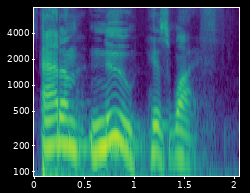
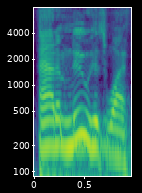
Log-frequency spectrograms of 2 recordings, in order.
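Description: First: Slow, with "knew" leaned on; stress on knew. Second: Louder, "knew" hit hard and falling; loud stress on knew. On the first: Preacher to congregation, slow weight on knew. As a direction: draw out "knew" so the meaning lands. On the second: Preacher repeating the verse to the church, loud emphasis on knew. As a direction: punch "knew" to drive it home. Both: Shown as a demonstration. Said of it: "It doesn't mean he knew her name".

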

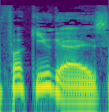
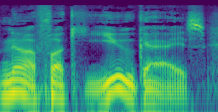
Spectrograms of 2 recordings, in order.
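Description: First: Dismissive curse, mildly heated; mock defiance. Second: Slow comeback. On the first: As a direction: fling it at them, half in jest. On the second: Retold or imitated. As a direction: drag it out coolly to top them. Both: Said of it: "And they're like".

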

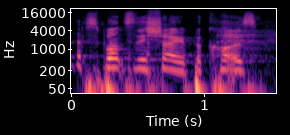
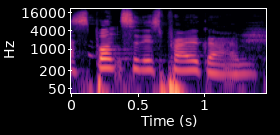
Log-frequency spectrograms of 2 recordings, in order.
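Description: First: Earnest plea. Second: Mock-serious plea. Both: Real, not acted. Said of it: "I'm being deadly serious".

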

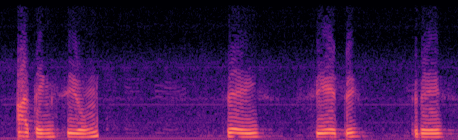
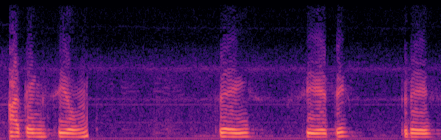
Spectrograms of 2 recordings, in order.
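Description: The two takes are said the same way.

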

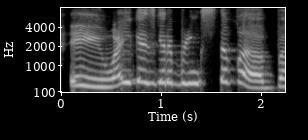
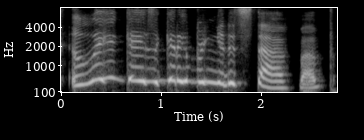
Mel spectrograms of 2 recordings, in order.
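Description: First: High, loud whine of protest; why do you bring that up, yelled in mock outrage; high playful protest at being teased; mock outraged shout. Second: High, slow whining complaint; same protest again, slower and whinier; whiny mock protest. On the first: Teased about old dating. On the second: Repeats protest, drawn out. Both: Real, not acted.

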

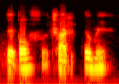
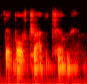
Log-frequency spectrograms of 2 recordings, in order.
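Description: First: "They both tried to kill me" in a low, firm voice; emphatic repeat. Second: Very low, near-whispered admission; hushed confession. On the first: Repeating the Gemini warning to friends, low and emphatic. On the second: Telling friends about two Gemini exes, hushed. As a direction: drop it to a barely voiced undertone. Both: Real, not acted.

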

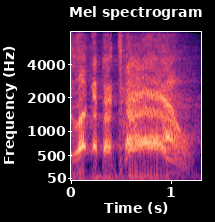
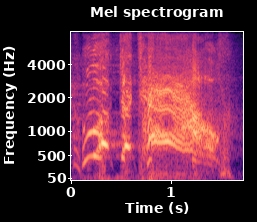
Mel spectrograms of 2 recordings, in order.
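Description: First: High, loud breathy cry of wonder; mock breathy thrill. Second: Very high, loud, slow thrilled cry; mock gasping tourists. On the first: Tourists snapping pictures of the tail, breathy mock awe. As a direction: gasp it out with awe. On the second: Tourists spotting the whale tail, hammed-up excitement. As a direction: squeal like a crowd seeing the tail. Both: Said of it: "And everybody's like".

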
